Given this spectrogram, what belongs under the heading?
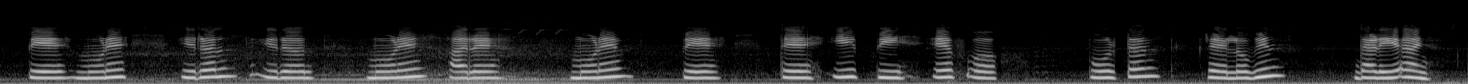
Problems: constant background noise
